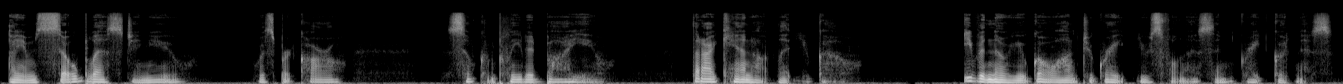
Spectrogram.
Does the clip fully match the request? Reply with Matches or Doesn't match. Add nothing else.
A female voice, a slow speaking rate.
Matches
